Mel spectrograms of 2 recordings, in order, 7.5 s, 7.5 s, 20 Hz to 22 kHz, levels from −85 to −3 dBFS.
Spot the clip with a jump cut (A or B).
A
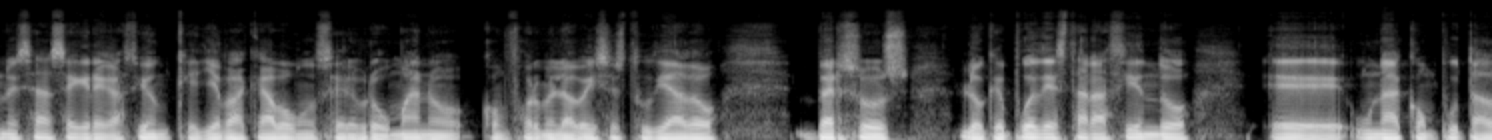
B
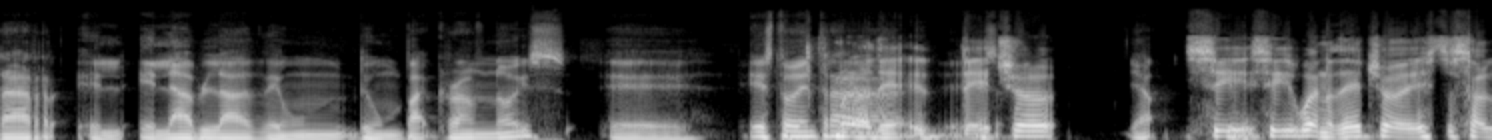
B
